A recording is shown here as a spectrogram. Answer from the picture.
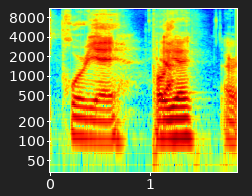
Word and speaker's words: Poirier: and Vincent Poirier Poirier I don't know how to pronounce his last name I think it's poor yay oh yeah all right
